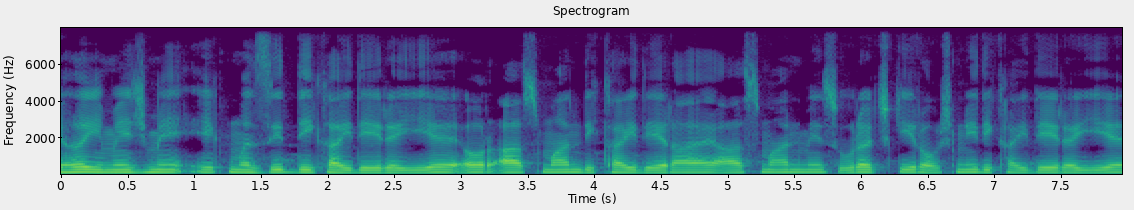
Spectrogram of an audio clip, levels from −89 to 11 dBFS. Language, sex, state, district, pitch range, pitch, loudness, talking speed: Hindi, male, Maharashtra, Aurangabad, 125-130 Hz, 130 Hz, -16 LUFS, 180 wpm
